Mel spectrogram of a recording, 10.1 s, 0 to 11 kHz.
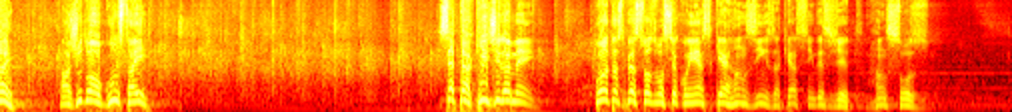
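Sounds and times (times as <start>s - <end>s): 
speech: 0.0s - 1.6s, 4.4s - 5.4s, 6.0s - 9.4s
congregation applauding loudly: 0.0s - 6.7s.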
